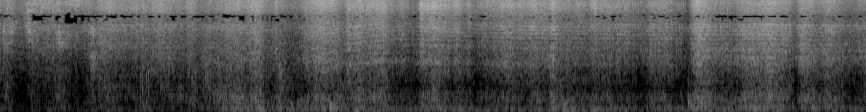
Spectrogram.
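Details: Max, a pet guinea pig, feeds on grass, giving dense, crackly crunching and tearing noises that run steadily through the whole stretch with small bursts of louder bites.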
